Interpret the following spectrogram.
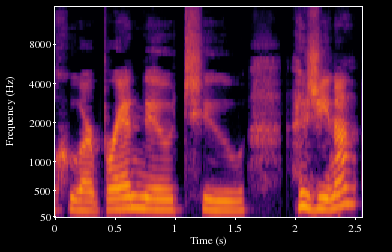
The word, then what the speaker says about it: Regina: Am I saying it right? Yes. You're actually crushing it. Most people are like, what? It takes them a moment. You got it right out of the gate. It's the Portuguese version of your name, correct?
